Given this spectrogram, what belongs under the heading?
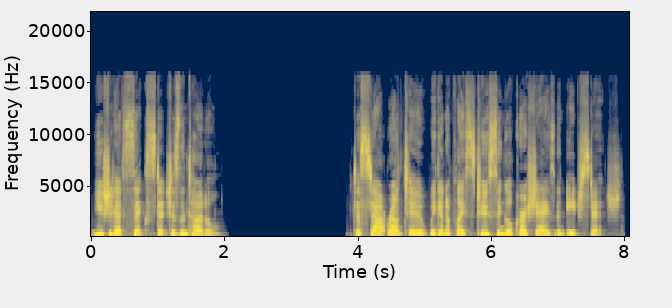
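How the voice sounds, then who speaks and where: A woman host narrating a crochet tutorial in a calm, step-by-step instructional manner. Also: high-pitched, slow pace. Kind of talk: scripted tutorial voice-over.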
